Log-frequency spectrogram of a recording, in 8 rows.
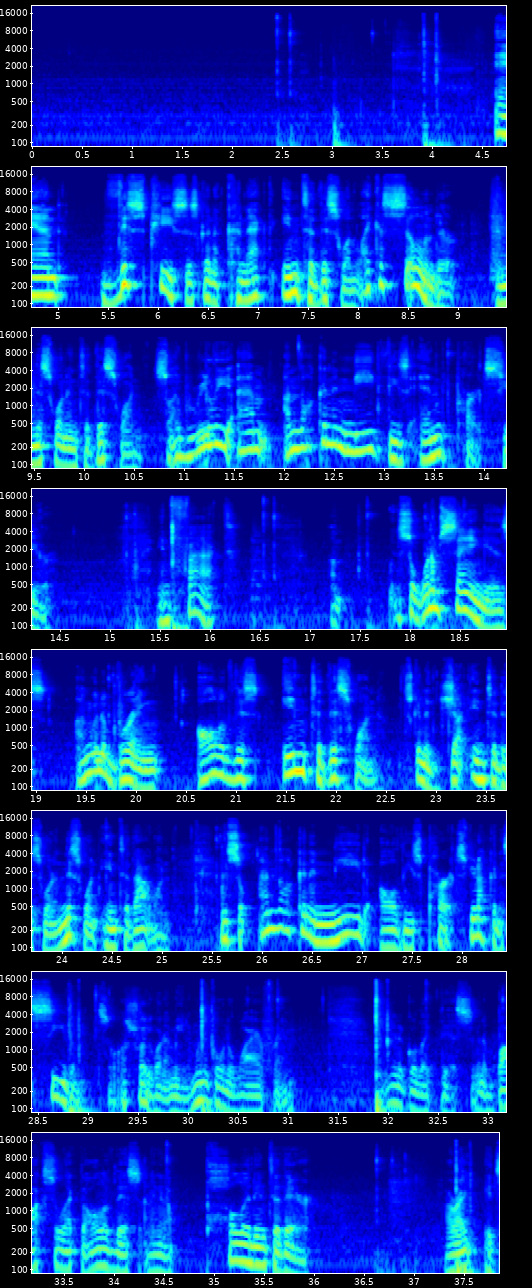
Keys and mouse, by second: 3.9 a, 15.6 z, 28.8 KP_3, 30.1 z, 34.5-36.6 drag, 37.4 a.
